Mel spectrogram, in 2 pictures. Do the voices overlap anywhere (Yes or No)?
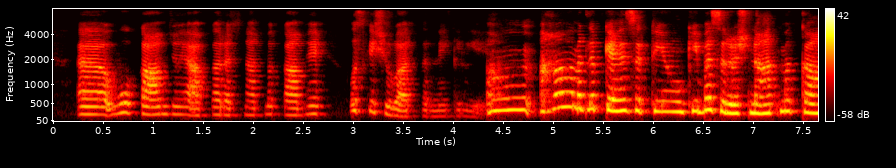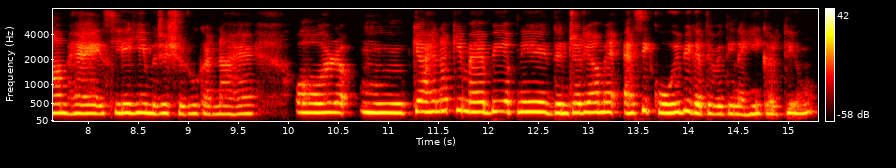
No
